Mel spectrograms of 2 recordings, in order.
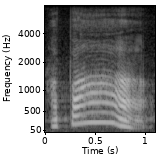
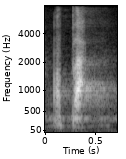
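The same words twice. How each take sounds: First: It is said in a sweet, honeyed tone. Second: It is called out in an annoyed, sulky tone. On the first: The child feels close and affectionate. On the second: The child is upset with the father.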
